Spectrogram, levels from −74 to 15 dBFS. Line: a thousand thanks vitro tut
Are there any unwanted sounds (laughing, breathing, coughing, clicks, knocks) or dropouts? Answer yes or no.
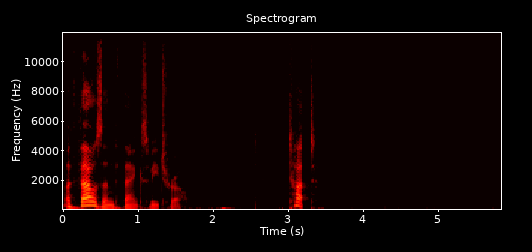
no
